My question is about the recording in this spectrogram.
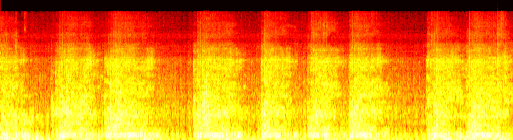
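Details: Engine after noise repair and reassembly: repeated throttle blips about eight in ten seconds rise and fall cleanly, smooth with no knock on sudden throttle, where before a knocking sound came on sudden throttle; problem solved.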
